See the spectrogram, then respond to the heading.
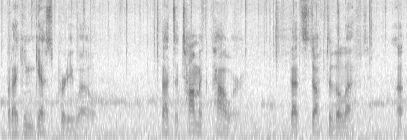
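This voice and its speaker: An actor playing a sharp-minded, wry polar scientist with an explanatory manner in a radio drama. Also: male voice, mid-range voice, lightly acted. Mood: awed explaining. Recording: noisy outdoor-like ambience behind dialogue.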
